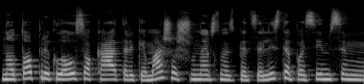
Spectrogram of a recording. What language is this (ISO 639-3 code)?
lit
